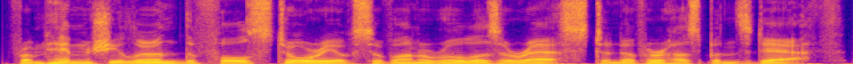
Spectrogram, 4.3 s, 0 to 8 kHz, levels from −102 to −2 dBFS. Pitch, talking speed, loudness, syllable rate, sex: 120 Hz, 210 wpm, -15 LUFS, 5.5 syllables/s, male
